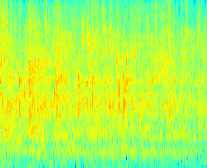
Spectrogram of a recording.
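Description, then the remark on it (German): An audience claps steadily, a dense, even wash of many hands with no pauses or peaks and no voices over it. “Das, das darf uns nicht einfach, ja, klatschen wir doch mal für das.”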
